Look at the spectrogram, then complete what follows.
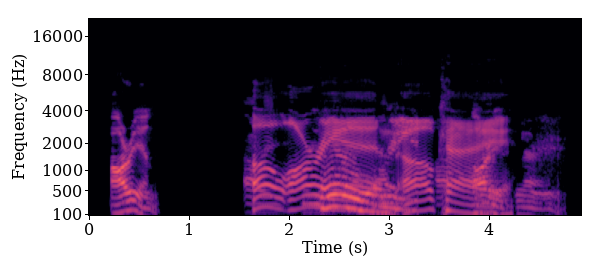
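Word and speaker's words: Aryan: a what fetish iron that is not how that word is pronounce it is in Australia so you mainly because I can't say it the actual other way I literally can't pronounce it an ion fetish ion r y a n is what he's trying to say Arian oh Aran okay right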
